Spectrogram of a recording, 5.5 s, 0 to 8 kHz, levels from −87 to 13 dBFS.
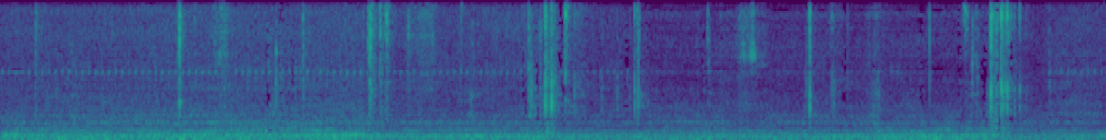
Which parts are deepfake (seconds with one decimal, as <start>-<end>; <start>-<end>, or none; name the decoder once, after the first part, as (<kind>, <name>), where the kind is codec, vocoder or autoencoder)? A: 3.2-5.0 (codec, SNAC)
